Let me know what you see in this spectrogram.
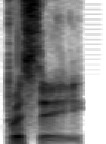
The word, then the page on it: prissy: British English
